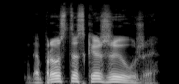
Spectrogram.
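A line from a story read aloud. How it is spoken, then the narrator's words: Impatient. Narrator (Russian): Я начал терять терпение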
